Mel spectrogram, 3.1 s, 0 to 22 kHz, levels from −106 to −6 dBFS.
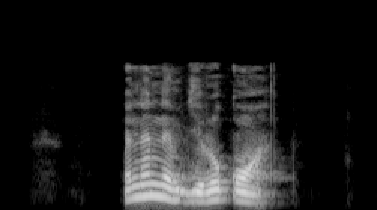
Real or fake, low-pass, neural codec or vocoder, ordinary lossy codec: fake; 7.2 kHz; codec, 16 kHz, 4 kbps, FreqCodec, larger model; MP3, 96 kbps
